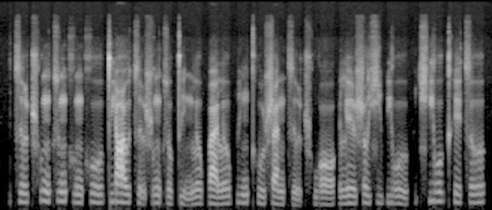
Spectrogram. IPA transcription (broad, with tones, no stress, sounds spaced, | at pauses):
t͡s ɹ̩˧˥ ʈ͡ʂʰ ʊ˥˧ ŋ t͡s ʊ˥˩ ŋ x ʊ˧˥ ŋ x o˧˥ ʊ̯ t̪ j ɑ˧˥ ʊ̯ t͡s ɹ̩˨˩ ʂ ʊ˥˩ ŋ t͡s o˩ ʊ̯ t̪ ḭ˨˩ n l ɤ˥˧ p ä˥˩ l ɤ˥ p i˥˧ ŋ kʰ u˥˧ ʂ a˥˩ n t͡s ɹ̩˨˩ ʈ͡ʂʰ w ɔ˥ | l e˧˥ ɪ̯ ʂ ɤ˥ ɕ i˥˧ p j o˥˩ ʊ̯ | t͡ɕʰ j o˥ ʊ̯ kʰ e˨ ɪ̯ t͡s ɤ˧˥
